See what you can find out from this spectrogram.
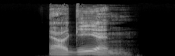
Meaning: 1. to go out, to be issued 2. to go (well, badly etc. for someone) 3. to hold forth, to expound [with über (+ accusative) ‘on a subject’] 4. to indulge (oneself) [with in (+ dative) ‘in something’]
- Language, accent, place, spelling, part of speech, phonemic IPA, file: German, Germany, Berlin, ergehen, verb, /ɛʁˈɡeːən/, De-ergehen.ogg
